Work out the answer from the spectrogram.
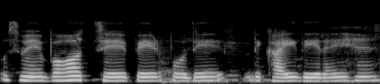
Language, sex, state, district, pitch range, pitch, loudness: Hindi, female, Rajasthan, Jaipur, 170-180 Hz, 175 Hz, -18 LUFS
